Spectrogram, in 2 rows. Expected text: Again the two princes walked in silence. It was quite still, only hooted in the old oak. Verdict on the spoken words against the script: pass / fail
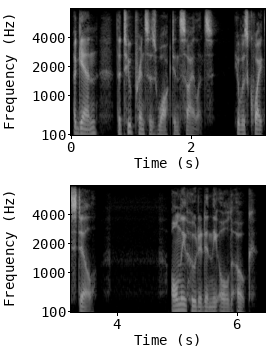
pass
